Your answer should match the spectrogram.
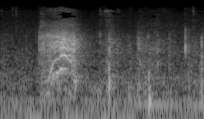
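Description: A zipper on a clear plastic project bag is pulled open in one short stroke, followed by a few faint clicks of handling.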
